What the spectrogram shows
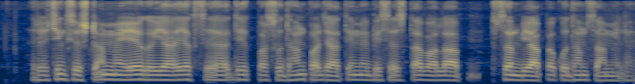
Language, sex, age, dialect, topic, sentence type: Magahi, male, 25-30, Southern, agriculture, statement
